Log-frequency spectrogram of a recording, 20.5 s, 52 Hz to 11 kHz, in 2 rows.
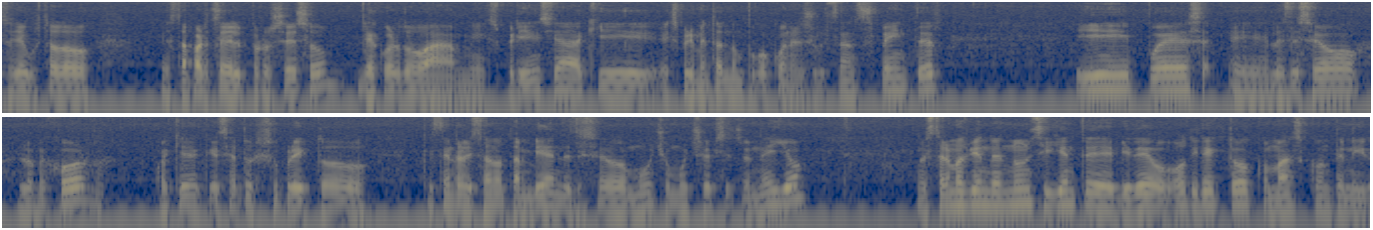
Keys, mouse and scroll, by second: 1.5-2.8 alt+middle drag, 4.3 ctrl+s, 14.3 click.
